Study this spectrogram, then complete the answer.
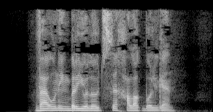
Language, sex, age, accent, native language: Uzbek, male, 12-17, Sirdaryo, Uzbek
